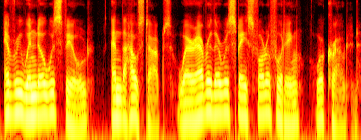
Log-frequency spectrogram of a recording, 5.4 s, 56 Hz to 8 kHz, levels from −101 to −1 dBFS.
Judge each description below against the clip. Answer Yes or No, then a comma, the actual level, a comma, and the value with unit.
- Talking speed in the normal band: Yes, average, 190 wpm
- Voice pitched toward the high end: No, low, 120 Hz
